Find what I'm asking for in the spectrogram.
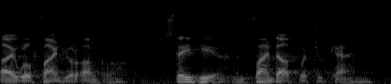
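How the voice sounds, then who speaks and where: A man puts on a character voice with a very deep, low pitch, and clear background noise can be heard. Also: moderate pace. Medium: video game. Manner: formal, measured.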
